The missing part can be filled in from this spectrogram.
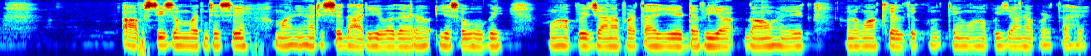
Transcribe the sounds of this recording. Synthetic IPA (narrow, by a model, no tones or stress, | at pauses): aːpsisəmbə̃nd̪esehɐmaːɾeɦãɾɪʃt̪ed̪aːɾiɦɛʋɐɣɛːɾajesɐbɦoɡɐiːʋɐɦãpɪɾd͡ʒaːnapɐɽt̪aɦɛjeɖɐʋijaɡãːwɦɛeːkɦɐmloːɡʋɐɦãkʰeːlt̪ekʰuːlt̪eɦɛ̃ʋɐɦãpid͡ʒaːnapɐɽt̪aɦɛː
